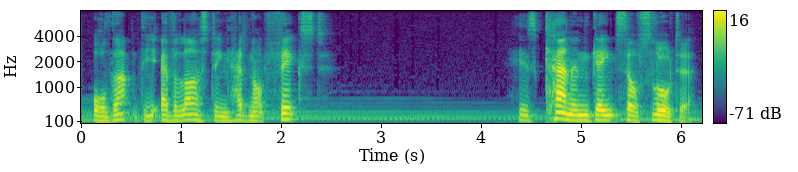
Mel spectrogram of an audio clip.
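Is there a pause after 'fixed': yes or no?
yes. It breaks with a pause after fixed.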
